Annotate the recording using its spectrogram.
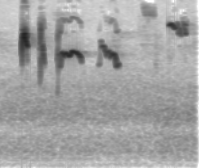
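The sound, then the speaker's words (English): A white-throated sparrow practicing its song: a handful of thin, high whistled notes, some sliding or wavering, delivered unevenly over a faint background hiss, with no voices present. “In the fall, listen for white-throated sparrows rehearsing their song.”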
